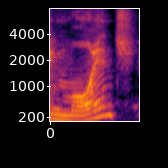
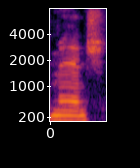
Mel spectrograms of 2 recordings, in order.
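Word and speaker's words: Moench: I think I used to say Moinch, but in the back of single issues, they used to tell you how to pronounce a lot of people's names. One of them being like John Buscema, Doug Mensch, and there was somebody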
